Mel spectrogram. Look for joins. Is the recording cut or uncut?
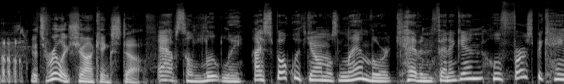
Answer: uncut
